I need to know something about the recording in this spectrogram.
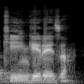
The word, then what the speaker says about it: Kiingereza: There's actually two I's, so Kiingereza. a very subtle Kiingereza. Kiingereza. Speaker stressed the next to last syllable.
